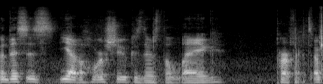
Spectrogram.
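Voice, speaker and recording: Light background noise is present. The man's intonation stays fairly even. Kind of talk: casual game chat. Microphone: camera far.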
